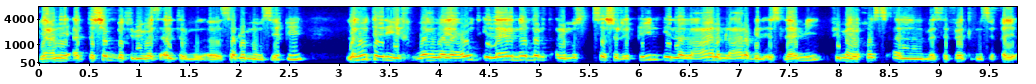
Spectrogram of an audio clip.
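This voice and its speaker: A man speaks with a high pitch and very wide pitch swings, his loudness very even. The pace is moderate, and the sound is dry and close with no echo. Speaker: musicologist and music professor. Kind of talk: interview about academic research. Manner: formal; halting, with repetitions.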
